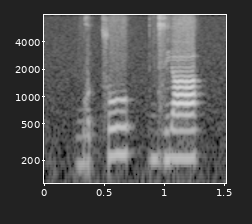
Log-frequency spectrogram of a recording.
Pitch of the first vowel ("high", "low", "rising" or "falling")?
low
